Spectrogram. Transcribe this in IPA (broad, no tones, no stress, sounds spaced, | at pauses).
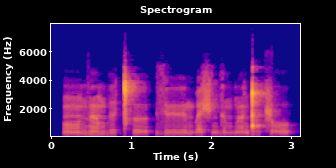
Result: õː n z ə̃ m b ɘː ǀʰ ɵ | z ʏː m b æ ʃ ŋ ɡ ɘ m b ə̃ ɡ͡ǃ ʏ ʈ͡ʂ o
